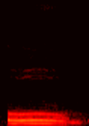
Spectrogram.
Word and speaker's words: ओम: ध्वनि की आवाज थी अ उ म अगर एक साथ सुना जाए उसको तो उसकी आवाज गूंजती हुई ऐसी है जैसे हम बोलते हैं या उच्चारण करते हैं तो हम कहते हैं ओम है वो अ उ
